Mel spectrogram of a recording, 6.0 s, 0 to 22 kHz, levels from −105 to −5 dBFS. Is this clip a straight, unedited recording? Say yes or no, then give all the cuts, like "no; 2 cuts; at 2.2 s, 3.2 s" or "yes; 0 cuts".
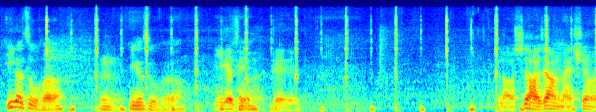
yes; 0 cuts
